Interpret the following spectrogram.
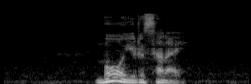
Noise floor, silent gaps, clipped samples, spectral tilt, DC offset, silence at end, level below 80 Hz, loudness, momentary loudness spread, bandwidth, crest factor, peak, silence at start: -60 dBFS; none; under 0.1%; -6.5 dB/octave; under 0.1%; 0.7 s; -40 dBFS; -24 LUFS; 16 LU; 11.5 kHz; 18 dB; -8 dBFS; 0.95 s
